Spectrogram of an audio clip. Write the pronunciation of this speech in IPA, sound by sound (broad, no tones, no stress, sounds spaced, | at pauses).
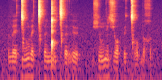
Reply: β ɛ ɡ͡ǀ õ β ɛ ǀʰ ə ŋ͡ǃ ə̃ ǀʰ ə r ø | ɕ õ ɡ ɛ̃ ɕ ɔ h ø ɡ͡ǀ ɔ b ø χ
